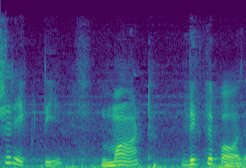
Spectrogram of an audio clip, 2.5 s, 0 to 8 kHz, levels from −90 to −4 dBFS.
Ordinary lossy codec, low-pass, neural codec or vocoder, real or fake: AAC, 32 kbps; 7.2 kHz; none; real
